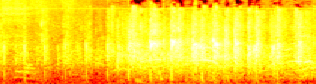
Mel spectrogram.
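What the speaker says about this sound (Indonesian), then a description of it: "Kita berikan tepuk tangan." An audience applauds at Joko Widodo's victory press conference after a shared breaking of the fast: dense clapping swells up and holds steady and loud for several seconds, filling the room.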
